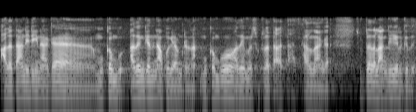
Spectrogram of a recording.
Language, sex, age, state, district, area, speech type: Tamil, male, 30-45, Tamil Nadu, Thanjavur, rural, spontaneous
